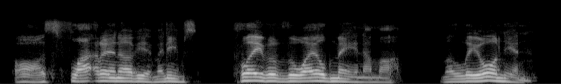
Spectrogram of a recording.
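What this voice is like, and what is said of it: Character voice with a put-on accent. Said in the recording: “This accent, I love it so much.”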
